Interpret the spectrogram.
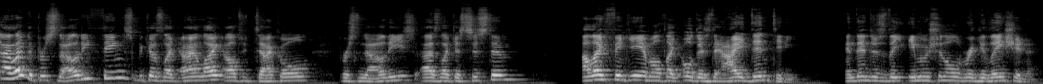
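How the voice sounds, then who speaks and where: A man's voice: on the high side, a bit bright. A young man whose first language is French, talking casually on a live stream, rambling with lots of fillers and stumbling restarts.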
